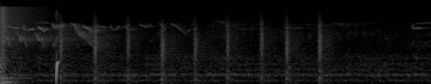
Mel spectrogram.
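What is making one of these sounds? Footsteps tap softly on dry ground.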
